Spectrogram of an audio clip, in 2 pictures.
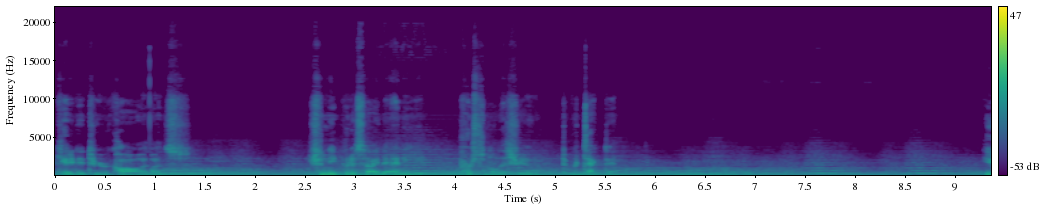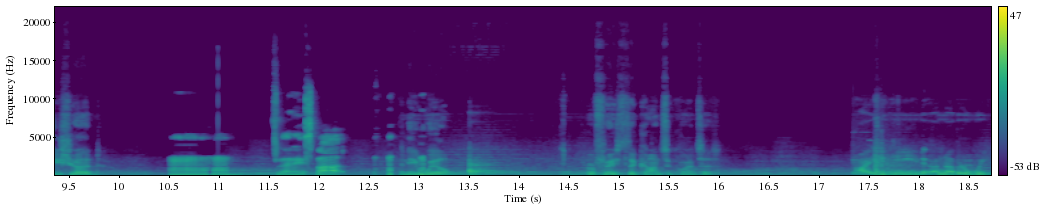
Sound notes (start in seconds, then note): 12.5 chuckling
